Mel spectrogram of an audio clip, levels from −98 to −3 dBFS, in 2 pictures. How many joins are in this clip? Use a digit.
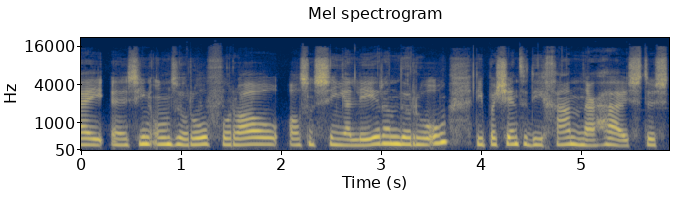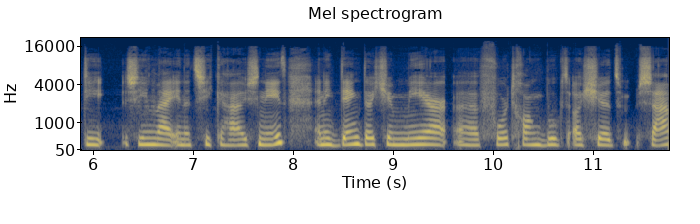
0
